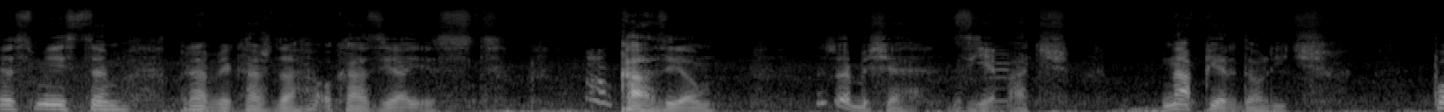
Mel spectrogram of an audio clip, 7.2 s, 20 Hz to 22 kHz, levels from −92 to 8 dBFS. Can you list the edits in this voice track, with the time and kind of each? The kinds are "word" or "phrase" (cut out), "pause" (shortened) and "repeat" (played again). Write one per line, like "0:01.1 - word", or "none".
none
